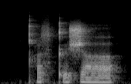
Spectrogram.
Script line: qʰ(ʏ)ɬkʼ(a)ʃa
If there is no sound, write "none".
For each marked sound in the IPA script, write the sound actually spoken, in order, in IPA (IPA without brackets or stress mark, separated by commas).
ə, ə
